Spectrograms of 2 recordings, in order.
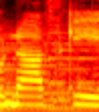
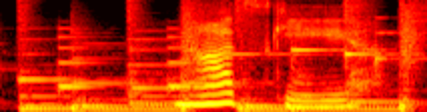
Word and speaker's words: Natsuki: that i've been saying natsuki natsuki natsuki yeah like you're not going skiing not ski ah that's got it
